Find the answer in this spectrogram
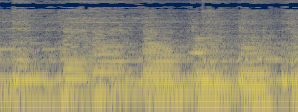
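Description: Small rock band playing live with no singing: acoustic guitar strumming over electric bass, drums and keyboard.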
